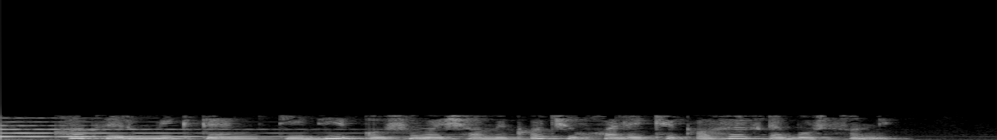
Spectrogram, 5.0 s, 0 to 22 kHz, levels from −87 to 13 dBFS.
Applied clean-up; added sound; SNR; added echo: none; Piano; 7 dB; none.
